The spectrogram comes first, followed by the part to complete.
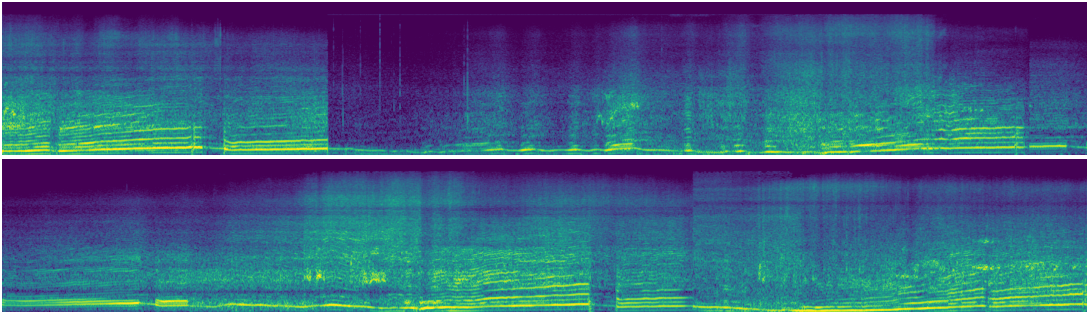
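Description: Honda Civic Type R's four-cylinder engine driven hard, revving up and dropping back again and again through gear changes and corners, with tyre squeal. The engine fades for a few seconds about five seconds in, then comes back loud.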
